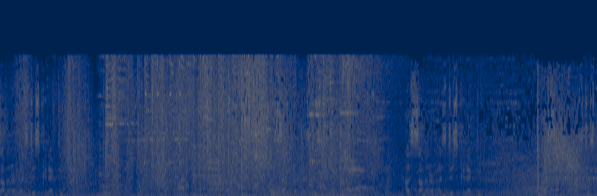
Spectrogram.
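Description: Game spells and weapons clash and explode rapidly in a battle.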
